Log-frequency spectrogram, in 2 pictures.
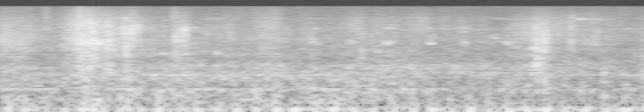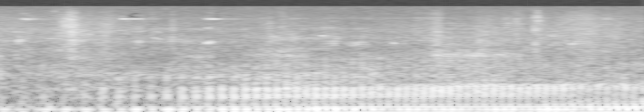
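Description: A small engine running with a rapid, even low pulsing, growing louder from about four seconds in.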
